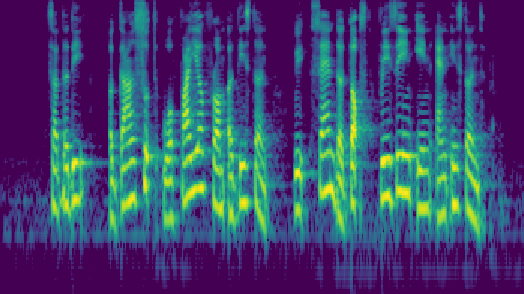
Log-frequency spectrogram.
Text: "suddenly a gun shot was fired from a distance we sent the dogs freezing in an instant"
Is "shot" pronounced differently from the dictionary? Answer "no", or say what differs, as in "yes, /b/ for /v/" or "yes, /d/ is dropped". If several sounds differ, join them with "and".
yes, /s/ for /ʃ/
